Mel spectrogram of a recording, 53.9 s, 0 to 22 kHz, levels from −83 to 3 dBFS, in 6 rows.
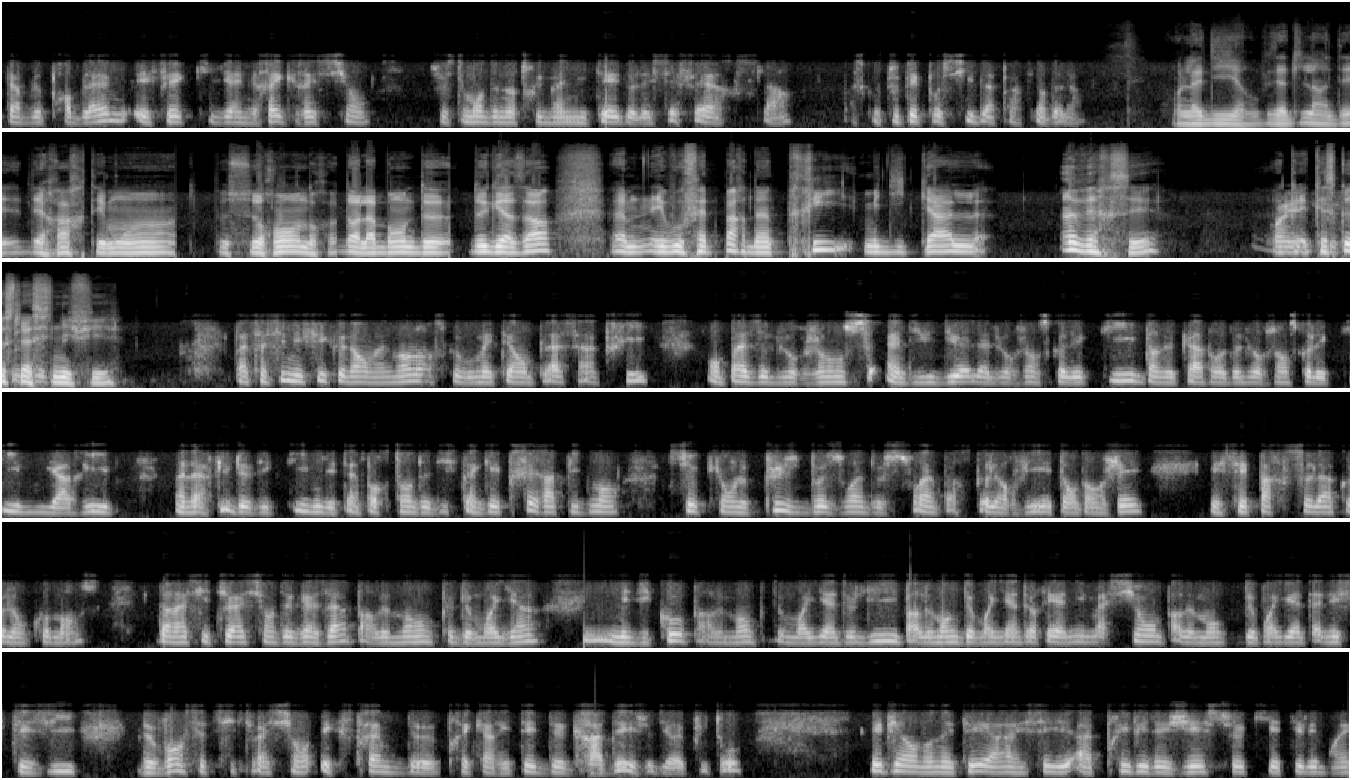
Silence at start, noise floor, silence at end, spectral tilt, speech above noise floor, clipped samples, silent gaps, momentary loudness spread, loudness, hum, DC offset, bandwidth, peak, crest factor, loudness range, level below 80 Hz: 0.05 s; -58 dBFS; 0 s; -5.5 dB/octave; 39 dB; under 0.1%; none; 12 LU; -19 LUFS; none; under 0.1%; 15.5 kHz; 0 dBFS; 20 dB; 9 LU; -56 dBFS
